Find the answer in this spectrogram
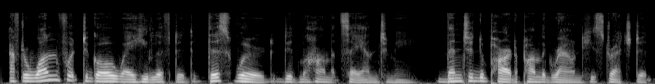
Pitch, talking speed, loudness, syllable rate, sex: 120 Hz, 220 wpm, -18 LUFS, 5.5 syllables/s, male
